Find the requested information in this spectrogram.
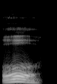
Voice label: Neutral HELLO; Civ5; Oda Nobunaga

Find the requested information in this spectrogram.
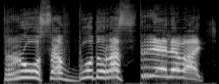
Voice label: voice sov infantry

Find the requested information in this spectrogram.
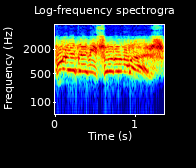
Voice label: aircraft damaged mood high, speech; War Thunder

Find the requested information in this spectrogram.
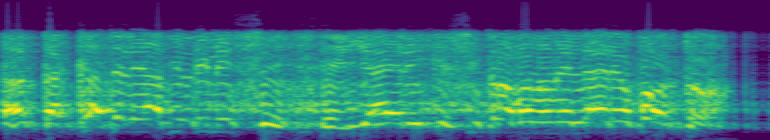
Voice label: japanese first wave, dialogs italian; War Thunder

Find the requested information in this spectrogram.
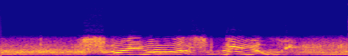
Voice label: player killed ally, mood low, speech ru

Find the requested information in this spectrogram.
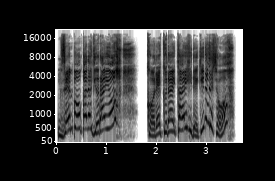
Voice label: Speech Alarms Torpedo Ahead; Hipper; Azur Lane

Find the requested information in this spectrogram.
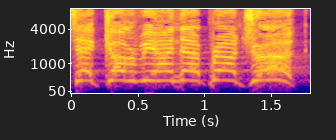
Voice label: order cover truck brown, battlechatter us; localized english

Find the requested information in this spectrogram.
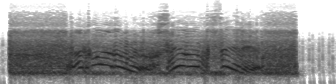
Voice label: chat, speech ru

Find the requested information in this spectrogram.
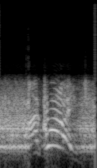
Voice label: attack position, mood med, speech ru; War Thunder

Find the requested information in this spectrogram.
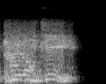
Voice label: voice message drive slowly, crew tanks french

